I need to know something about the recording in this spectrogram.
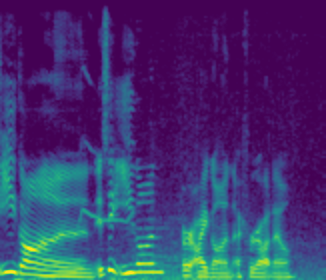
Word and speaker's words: Egon: It's pronounced Egon, not Igon. Thank you. Remember his name? I remember it's either Egon or Igon.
